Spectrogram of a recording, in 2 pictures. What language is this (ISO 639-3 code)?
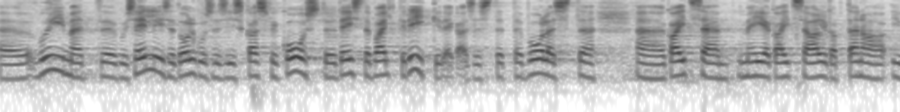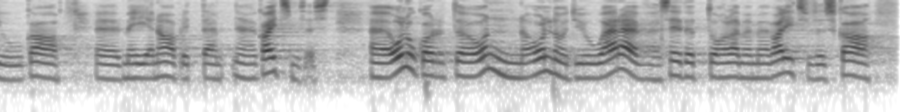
est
